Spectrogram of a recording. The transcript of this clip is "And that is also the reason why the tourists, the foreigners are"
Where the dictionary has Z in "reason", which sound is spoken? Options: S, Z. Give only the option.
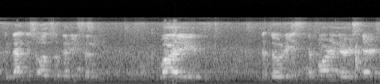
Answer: S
